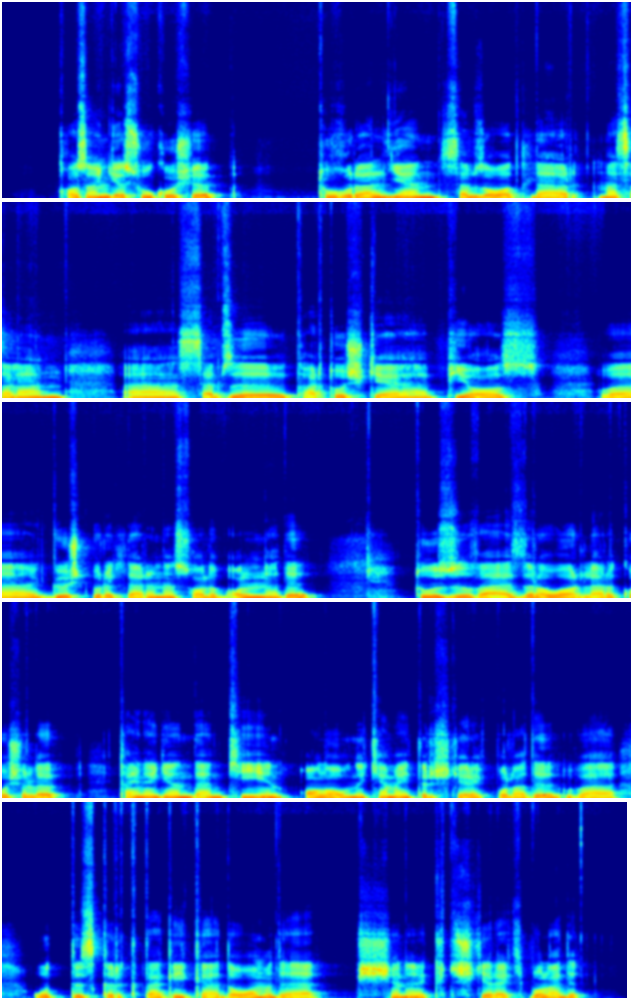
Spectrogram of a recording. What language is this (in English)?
Uzbek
